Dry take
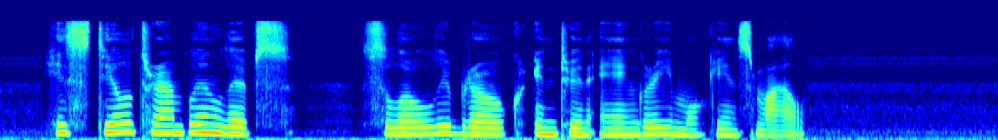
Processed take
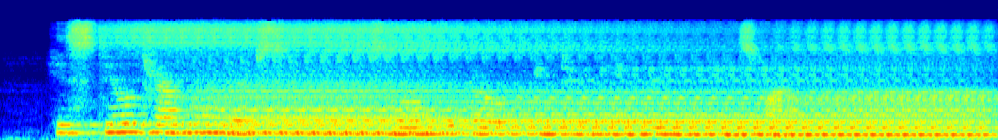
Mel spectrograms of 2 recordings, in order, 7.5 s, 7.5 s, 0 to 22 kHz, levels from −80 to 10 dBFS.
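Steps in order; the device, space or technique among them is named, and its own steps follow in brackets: echo with a slow build-up 121 ms, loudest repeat 8, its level -6.5 dB; speakerphone in a meeting room (reverberation RT60 0.45 s, pre-delay 18 ms, DRR -3 dB; level rider; trim -1 dB; Opus 32 kbps 48 kHz)

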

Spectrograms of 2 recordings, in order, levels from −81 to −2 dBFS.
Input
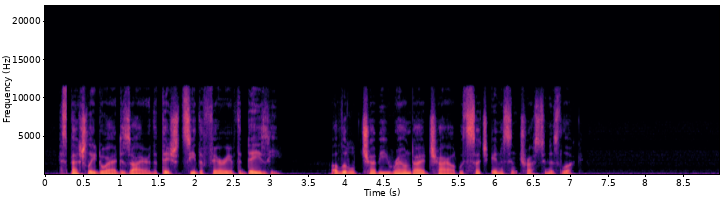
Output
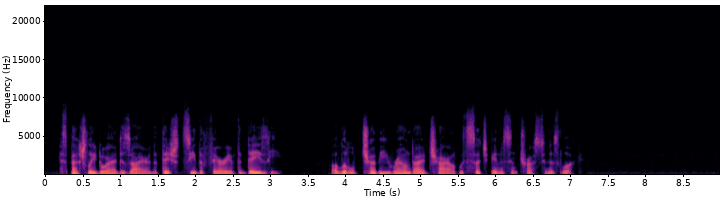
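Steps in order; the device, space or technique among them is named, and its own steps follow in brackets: kitchen radio (cabinet simulation 160–4300 Hz, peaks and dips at 230 Hz +5 dB, 340 Hz +4 dB, 520 Hz -3 dB, 870 Hz +5 dB, 3.3 kHz -3 dB); trim -3 dB

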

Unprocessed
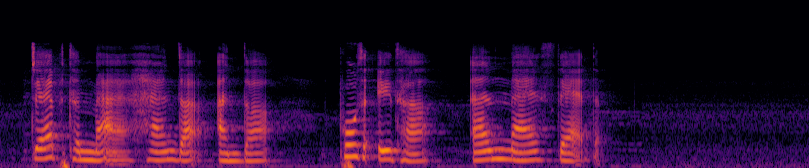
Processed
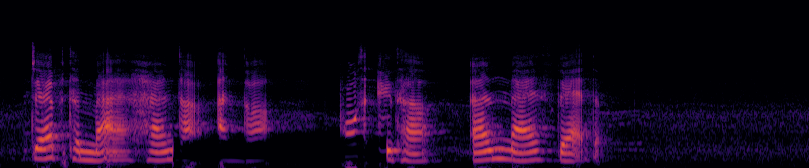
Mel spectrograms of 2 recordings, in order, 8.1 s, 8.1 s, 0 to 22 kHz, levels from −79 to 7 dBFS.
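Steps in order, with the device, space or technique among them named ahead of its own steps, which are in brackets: tape answering machine (band-pass 370–3000 Hz; saturation -12 dBFS, distortion -22 dB; wow and flutter; white noise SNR 31 dB); 1.72–3.87 s: elliptic band-stop 120–1000 Hz, stop band 40 dB; trim -4.5 dB

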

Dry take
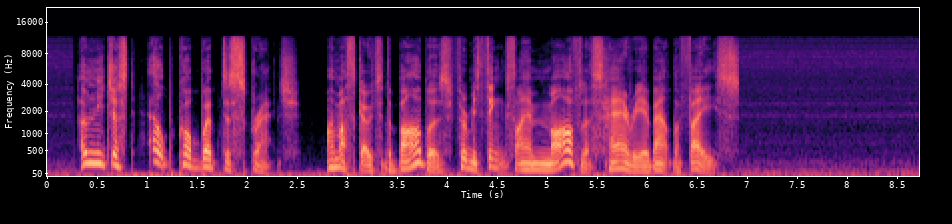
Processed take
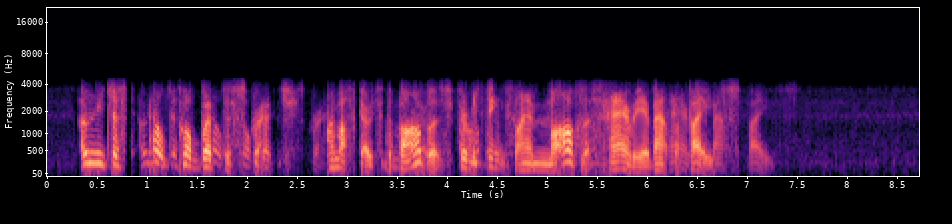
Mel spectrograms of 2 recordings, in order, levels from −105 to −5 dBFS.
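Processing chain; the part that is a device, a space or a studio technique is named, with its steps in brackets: 4.85–5.60 s: high-pass 75 Hz -> 160 Hz 6 dB/octave; satellite phone (band-pass 330–3200 Hz; delay 588 ms -18 dB; trim +3.5 dB; AMR-NB 4.75 kbps 8 kHz)

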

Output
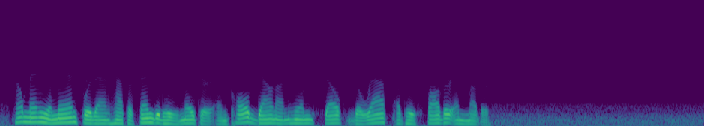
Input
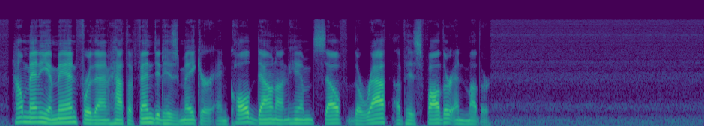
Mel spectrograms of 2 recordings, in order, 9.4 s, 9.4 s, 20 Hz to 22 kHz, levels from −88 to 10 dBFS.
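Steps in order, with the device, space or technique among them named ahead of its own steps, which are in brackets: under water (low-pass 400 Hz 24 dB/octave; peaking EQ 400 Hz +9 dB 0.58 oct)

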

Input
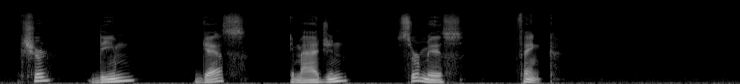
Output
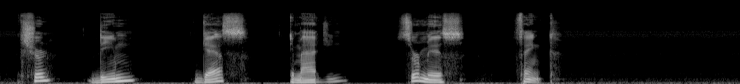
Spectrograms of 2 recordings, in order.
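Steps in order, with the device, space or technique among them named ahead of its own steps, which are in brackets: 3.15–4.06 s: amplifier tone stack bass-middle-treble 6-0-2; over-bright horn tweeter (resonant high shelf 3 kHz +10.5 dB, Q 3; peak limiter -16 dBFS, peak gain reduction 8.5 dB); trim +6 dB

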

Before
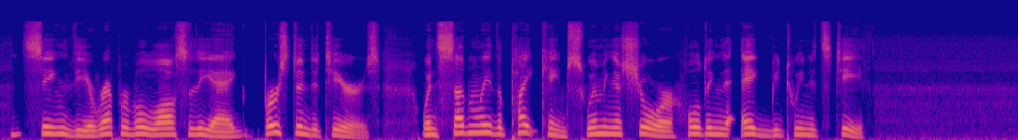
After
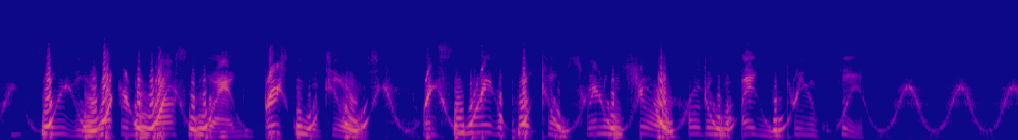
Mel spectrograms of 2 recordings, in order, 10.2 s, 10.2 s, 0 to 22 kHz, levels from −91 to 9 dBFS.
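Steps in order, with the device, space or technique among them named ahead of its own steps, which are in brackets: wah-wah guitar rig (wah-wah 1.9 Hz 270–1700 Hz, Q 21; valve stage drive 43 dB, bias 0.8; cabinet simulation 83–4400 Hz, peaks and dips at 100 Hz +8 dB, 310 Hz -7 dB, 740 Hz -7 dB, 1.1 kHz +5 dB, 2.1 kHz +7 dB, 3.4 kHz -5 dB); trim +16 dB

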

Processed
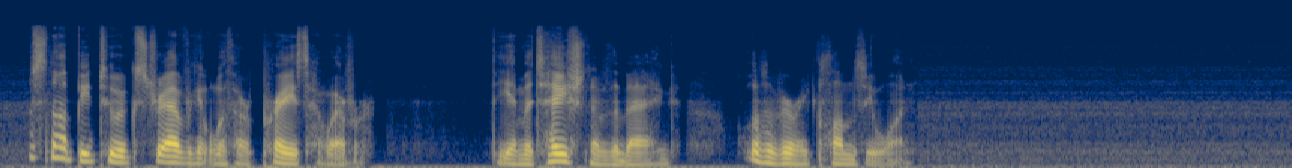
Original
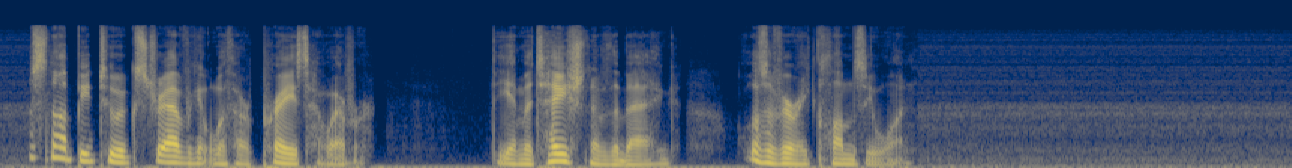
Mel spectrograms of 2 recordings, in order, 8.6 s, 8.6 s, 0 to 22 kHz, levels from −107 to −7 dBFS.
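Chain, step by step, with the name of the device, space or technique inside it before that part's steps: 3.85–5.81 s: low-pass that closes with the level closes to 770 Hz, closed at -21 dBFS; inside a helmet (treble shelf 3.9 kHz -10 dB; small resonant body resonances 380/580/1800 Hz, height 11 dB, ringing for 25 ms); trim -7.5 dB

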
